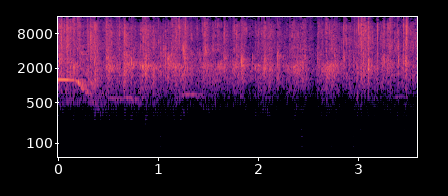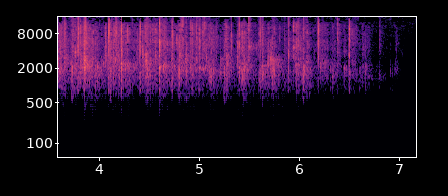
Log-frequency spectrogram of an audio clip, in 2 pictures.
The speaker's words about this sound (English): Let's give them a great hand clap of praise. Hallelujah. Thank you, Jesus. Thank you, Jesus. We love you. Let's give them another hand clap.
